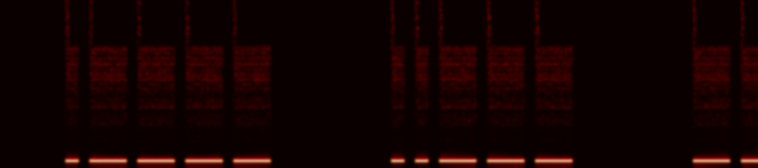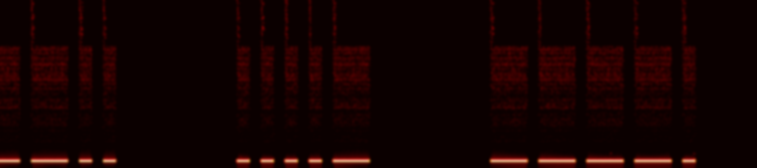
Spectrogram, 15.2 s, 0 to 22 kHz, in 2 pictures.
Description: Morse code, heard as a keyed tone, about 10 wpm, spaced as for 5 wpm, 1000 Hz. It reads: 12849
